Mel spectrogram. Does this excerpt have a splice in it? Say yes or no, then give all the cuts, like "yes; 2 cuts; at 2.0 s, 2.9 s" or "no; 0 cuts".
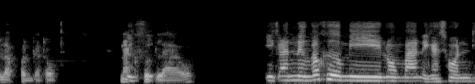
no; 0 cuts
